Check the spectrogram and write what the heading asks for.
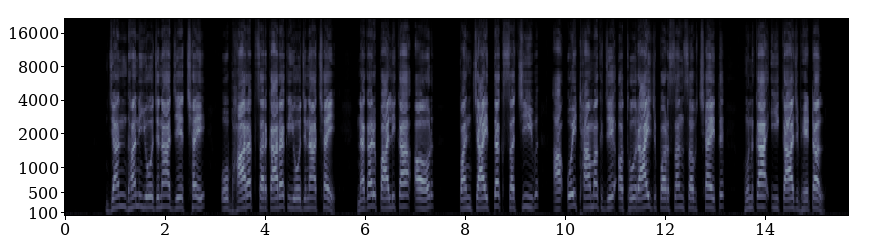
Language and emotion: Maithili, neutral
